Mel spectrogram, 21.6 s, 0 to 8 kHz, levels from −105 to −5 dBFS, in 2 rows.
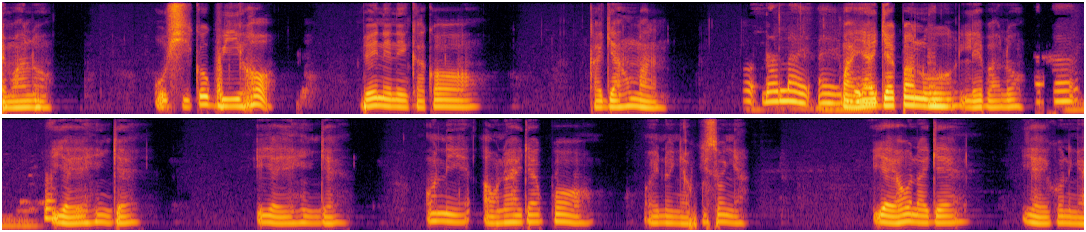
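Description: At 0.48 to 0.82 s the room tone behind the speech is background gated by the echo canceller: while far-end audio played, the canceller pulled the microphone down hard, by about 37 dB at its deepest, for roughly a third of a second. The room sound simply vanishes and returns. On a spectrogram the noise floor shows as a dark vertical notch; on a waveform the low-level fuzz between syllables flattens to a near-straight line.

From 2.25 to 6.24 s there is an echo leak: a faint copy of the speech trailing 322 ms behind, about 25 dB below the direct signal, likely from a loudspeaker-side echo canceller that failed to remove everything its microphone heard and sent the remainder back. It sounds like a delayed repeat of the voice. A spectrogram shows each formant pattern repeated as a weaker smear a third of a second later.

Between 8.76 and 10.54 s the speech itself is suppressed in double talk. 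Both ends were talking, and the canceller, likely unable to tell the local talker from the loudspeaker echo, attenuated everything. Around a second in total is affected, with drops of around 40 dB, so the speech dips and breaks into pieces. The waveform envelope shows sudden collapses mid-phrase, and the spectrogram shows speech energy fading to near-black in vertical bands. Inside this stretch, at 9.25 to 9.30 s, another brief echo fragment leaks through at 322 ms delay, about 30 dB down.

A third echo leak runs from 14.26 to 16.59 s, quieter at about 35 dB below the speech but with the same 322 ms lag. It is heard as a doubling of the voice, and the spectrogram shows a faint, shifted shadow of each syllable.

Overlapping it, from 15.51 to 20.89 s, the background is gated again, with dips adding up to roughly 0.7 s, the deepest about 38 dB. The background sound drops away and returns, and the spectrogram shows dark gaps in the noise floor. 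A last short echo fragment appears at 20.42 to 20.49 s, about 30 dB down.

Throughout, the spectrogram is empty above 8 kHz, a normal limit of the call's microphone processing.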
